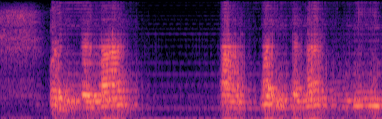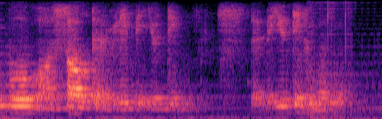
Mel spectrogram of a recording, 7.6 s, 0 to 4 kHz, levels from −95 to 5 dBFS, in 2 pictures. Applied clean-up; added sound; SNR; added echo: neural separator model SepFormer DNS4.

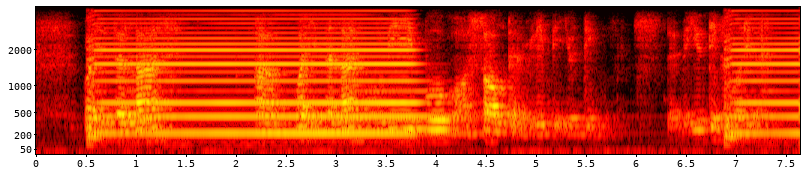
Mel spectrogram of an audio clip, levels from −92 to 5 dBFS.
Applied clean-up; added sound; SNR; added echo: none; Bowed string instrument; -4 dB; reverberation time 0.6 s.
